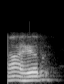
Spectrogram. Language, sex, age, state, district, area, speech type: Kannada, male, 45-60, Karnataka, Belgaum, rural, conversation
